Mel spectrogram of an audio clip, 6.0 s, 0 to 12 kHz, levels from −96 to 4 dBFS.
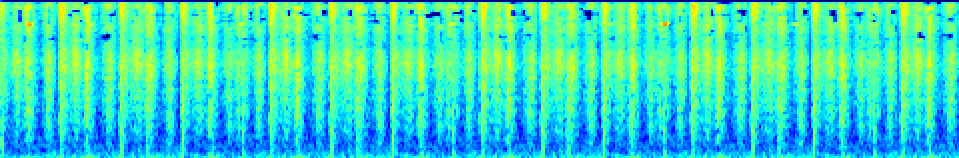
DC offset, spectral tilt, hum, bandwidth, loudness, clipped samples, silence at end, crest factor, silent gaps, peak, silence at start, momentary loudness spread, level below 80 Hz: under 0.1%; 3.5 dB/octave; none; 11.5 kHz; -23 LUFS; under 0.1%; 0 s; 20 dB; none; -6 dBFS; 0 s; 3 LU; -60 dBFS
